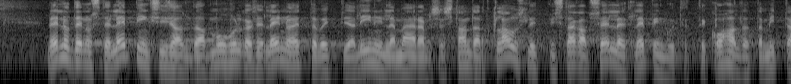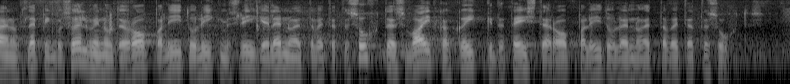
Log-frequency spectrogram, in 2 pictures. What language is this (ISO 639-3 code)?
est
